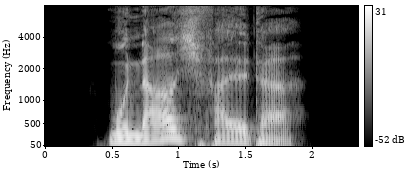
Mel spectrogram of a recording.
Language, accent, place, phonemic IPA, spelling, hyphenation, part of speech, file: German, Germany, Berlin, /moˈnaʁçˌfaltɐ/, Monarchfalter, Mo‧n‧arch‧fal‧ter, noun, De-Monarchfalter.ogg
- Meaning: monarch butterfly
